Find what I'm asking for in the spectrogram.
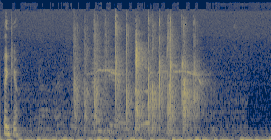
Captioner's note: applause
